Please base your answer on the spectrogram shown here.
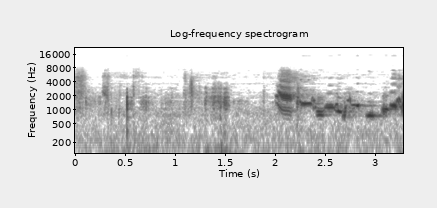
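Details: Australian magpie, one of a friendly pair (grey-backed female, white-backed male), gives a warbling run of fluty, gliding notes in the second half after a quiet, muffled start.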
